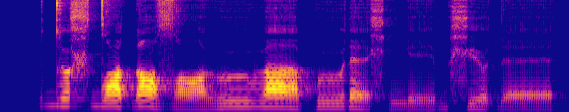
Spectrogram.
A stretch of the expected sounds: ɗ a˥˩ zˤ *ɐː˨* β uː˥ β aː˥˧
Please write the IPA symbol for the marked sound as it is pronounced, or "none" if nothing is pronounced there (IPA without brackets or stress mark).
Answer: aː˨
